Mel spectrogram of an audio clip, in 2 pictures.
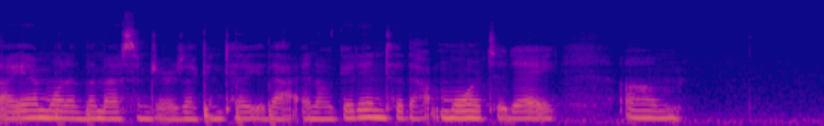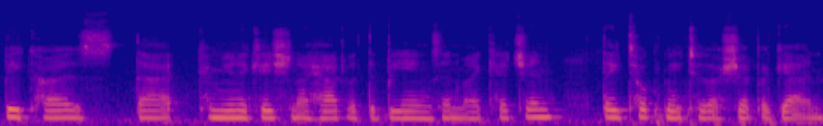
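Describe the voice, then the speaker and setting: At a moderate pace, a woman speaks in a medium-pitched, somewhat breathy voice with a dark, mellow tone and monotone, flat intonation. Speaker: spiritual healer livestreamer. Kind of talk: live stream talk. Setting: social media live stream. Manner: hesitant, filler-heavy; whispering.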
